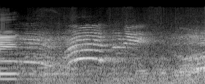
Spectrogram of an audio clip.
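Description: A man's drawn-out word ends just after the start, followed by two short, high-pitched voice calls that rise and fall, over the hall's background murmur.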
